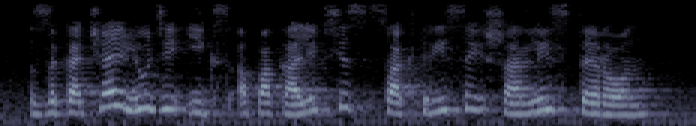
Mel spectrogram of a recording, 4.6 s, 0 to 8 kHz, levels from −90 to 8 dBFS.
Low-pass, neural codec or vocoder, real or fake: 7.2 kHz; none; real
